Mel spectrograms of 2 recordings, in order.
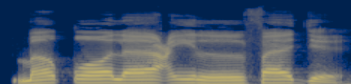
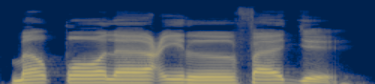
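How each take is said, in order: Both takes have the same delivery.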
